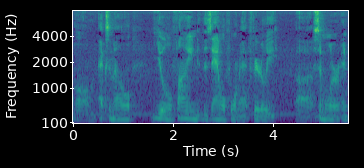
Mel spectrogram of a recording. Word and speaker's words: XAML: zaml file xaml um xaml is a Microsoft uh file format it's uh pronounced zaml um it's it's a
